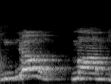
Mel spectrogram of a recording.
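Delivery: loud, cutting jab at mom; loud accusation. Acted. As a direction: spit the word mom out in anger. Daughter accuses mother at memorial.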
